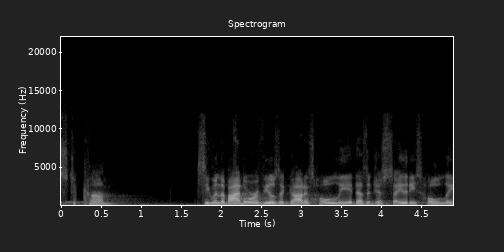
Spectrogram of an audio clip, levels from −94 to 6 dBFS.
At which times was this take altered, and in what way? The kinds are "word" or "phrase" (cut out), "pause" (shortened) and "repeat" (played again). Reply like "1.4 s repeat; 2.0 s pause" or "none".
none

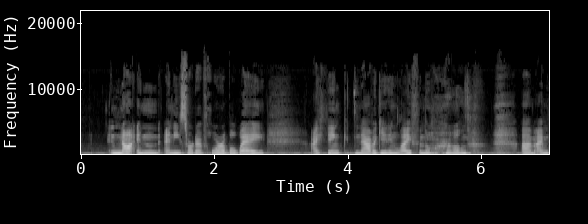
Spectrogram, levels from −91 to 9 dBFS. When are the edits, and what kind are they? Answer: 4.1 s word

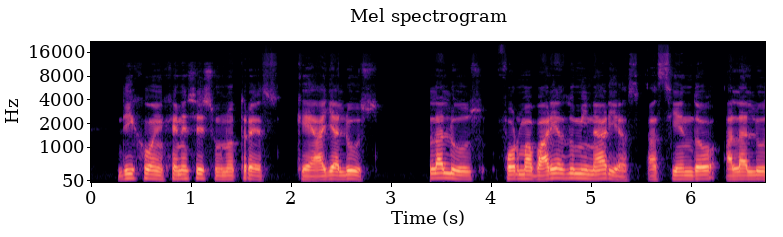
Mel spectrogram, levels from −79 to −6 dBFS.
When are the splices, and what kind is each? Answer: 1.9 s pause; 3.4 s word

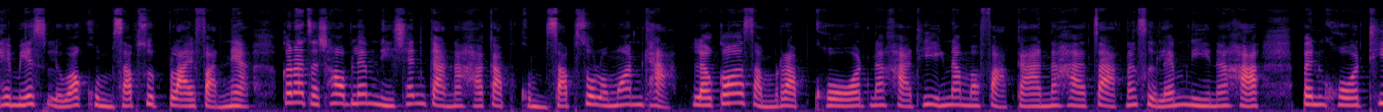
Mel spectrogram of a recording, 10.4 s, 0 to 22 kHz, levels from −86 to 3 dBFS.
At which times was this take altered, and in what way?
5.1 s pause

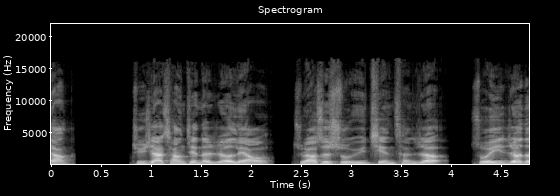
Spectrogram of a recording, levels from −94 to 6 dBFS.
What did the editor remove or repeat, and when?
2.3 s pause

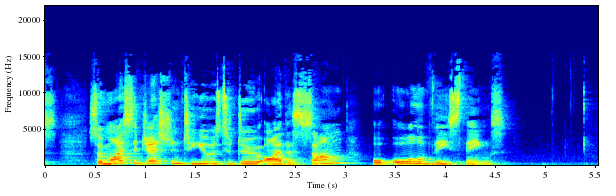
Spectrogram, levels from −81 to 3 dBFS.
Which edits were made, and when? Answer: none

